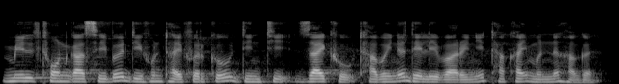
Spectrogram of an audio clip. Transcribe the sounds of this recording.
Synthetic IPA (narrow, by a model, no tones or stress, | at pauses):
miltʰonɡasibɯdiɦuntʰajpʰɐɾkʰɯwdintʰizajkʰɯwtʰabɯjnɯdelibaɾinitʰakʰajmɐnːɯɦaɡɯn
